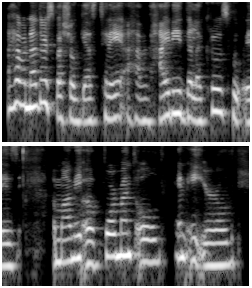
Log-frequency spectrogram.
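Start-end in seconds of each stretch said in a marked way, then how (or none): none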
